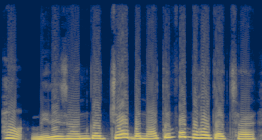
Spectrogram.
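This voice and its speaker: A woman's voice: animated, moderate pace, creaky, dark tone, no echo. A woman voicing a tearful young girl who clings to her older brother in a read-aloud fan story. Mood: eager. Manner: pleading, high and strained.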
